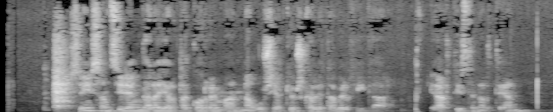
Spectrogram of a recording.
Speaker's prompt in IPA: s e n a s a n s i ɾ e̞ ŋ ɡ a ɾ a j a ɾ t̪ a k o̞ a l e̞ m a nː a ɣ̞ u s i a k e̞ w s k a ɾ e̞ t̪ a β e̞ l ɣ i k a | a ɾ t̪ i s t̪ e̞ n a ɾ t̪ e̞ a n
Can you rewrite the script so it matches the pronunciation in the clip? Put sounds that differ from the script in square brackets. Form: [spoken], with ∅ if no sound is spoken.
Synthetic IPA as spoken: s e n [i] s a n s i ɾ e̞ ŋ ɡ a ɾ a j a ɾ t̪ a k o̞ a [r] e̞ m a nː a ɣ̞ u s i a k e̞ w s k a [l] e̞ t̪ a β e̞ l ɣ i k a | a ɾ t̪ i s t̪ e̞ n a ɾ t̪ e̞ a n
